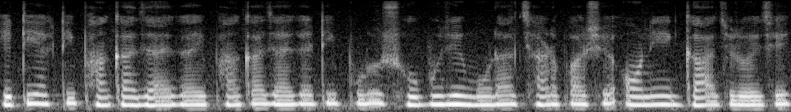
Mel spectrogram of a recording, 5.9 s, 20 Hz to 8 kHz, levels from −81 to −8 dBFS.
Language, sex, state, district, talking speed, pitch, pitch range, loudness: Bengali, female, Odisha, Malkangiri, 140 wpm, 225 Hz, 215-240 Hz, -14 LUFS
